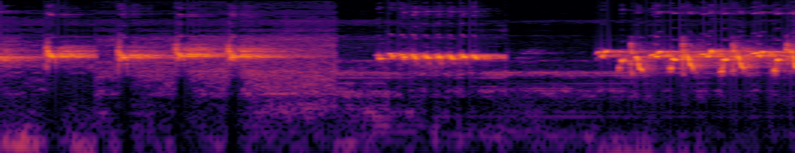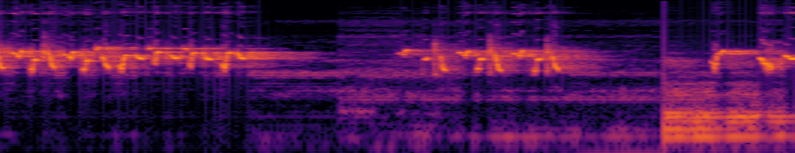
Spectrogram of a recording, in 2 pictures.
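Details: Yellow-vented bulbul, recorded as a lure to provoke rival bulbuls, giving harsh buzzy phrases and then a dense rapid chatter of bubbly notes, with breaks and some low background thumps.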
